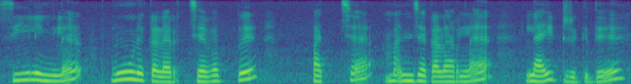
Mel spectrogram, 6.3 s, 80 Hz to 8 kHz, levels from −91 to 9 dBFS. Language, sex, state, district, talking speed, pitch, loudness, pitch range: Tamil, female, Tamil Nadu, Kanyakumari, 85 wpm, 205 Hz, -15 LUFS, 185-245 Hz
